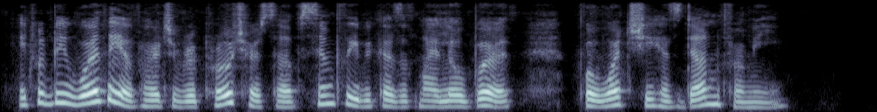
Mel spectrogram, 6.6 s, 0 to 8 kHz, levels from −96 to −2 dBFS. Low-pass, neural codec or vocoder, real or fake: 7.2 kHz; codec, 16 kHz, 8 kbps, FreqCodec, smaller model; fake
